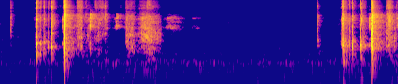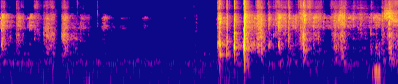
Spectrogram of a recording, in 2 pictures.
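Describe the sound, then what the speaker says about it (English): A paper craft punch stamping lucky clover shapes out of card, with three separate bursts of crisp clicks and clacks, each a cluster of sharp snaps close by, separated by silence. "get my punch, and I'm just going to punch out some of my lucky clovers."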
